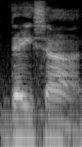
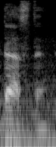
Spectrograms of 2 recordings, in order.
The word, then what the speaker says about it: Deshawn: name the article writer name is Deshawn Blount Deshawn not Dustin so definitely want to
